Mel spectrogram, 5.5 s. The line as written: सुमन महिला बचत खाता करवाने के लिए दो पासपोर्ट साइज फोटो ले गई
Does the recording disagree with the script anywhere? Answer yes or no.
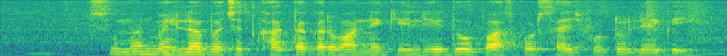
no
